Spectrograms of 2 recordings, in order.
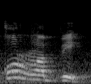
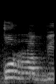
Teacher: قل ربی ہے لیکن قر ربی اس کو پڑھا، لام کا را میں ادغام کیا. ٹھیک ہے، تو یہاں لام اور را، لام اور را کا مخرج ایک نہیں ہے لیکن قریب قریب ضرور ہے.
